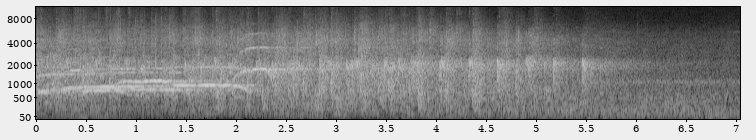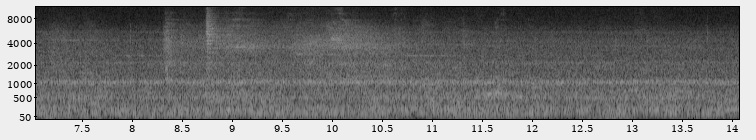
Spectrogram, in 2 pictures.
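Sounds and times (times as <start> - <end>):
audience applauding and cheering: 0.0 - 6.0.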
